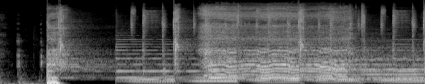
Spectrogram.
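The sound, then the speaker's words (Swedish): A short musical jingle starts with a sharp thump, then bright synth chords step along in even beats over a steady bass line, with shimmering high accents throughout. “Jingel.”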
